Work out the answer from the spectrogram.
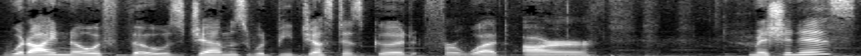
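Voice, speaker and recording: A woman's voice: mid-range voice, takes it slowly, faint music behind. A woman playing a tabletop game who talks hesitantly and runs herself down. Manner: hesitant, self-deprecating. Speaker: player. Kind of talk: casual play at a tabletop game.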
